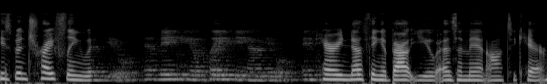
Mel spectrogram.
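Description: From 0.92 to 3.2 s the speech suddenly turns roomy and thin, roughly 10 dB quieter with more background noise, likely a switch to a distant microphone.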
